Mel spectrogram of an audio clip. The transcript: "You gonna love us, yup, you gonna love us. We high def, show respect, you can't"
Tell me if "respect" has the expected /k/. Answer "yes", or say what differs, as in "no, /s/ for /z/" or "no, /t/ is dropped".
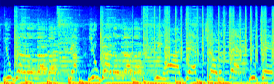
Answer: no, /k/ is dropped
